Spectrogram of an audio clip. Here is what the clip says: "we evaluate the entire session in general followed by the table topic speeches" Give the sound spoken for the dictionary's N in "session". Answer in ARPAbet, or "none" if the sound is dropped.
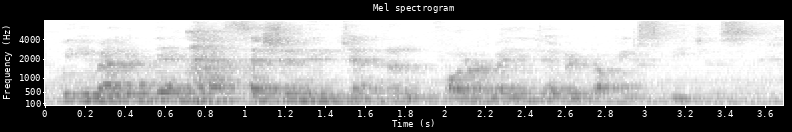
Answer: N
